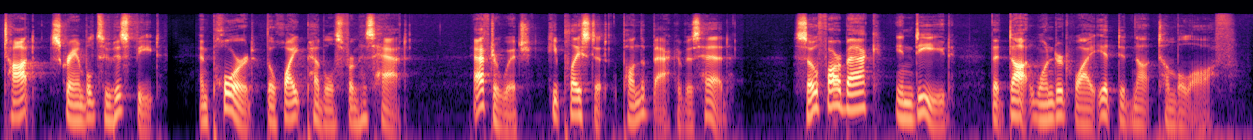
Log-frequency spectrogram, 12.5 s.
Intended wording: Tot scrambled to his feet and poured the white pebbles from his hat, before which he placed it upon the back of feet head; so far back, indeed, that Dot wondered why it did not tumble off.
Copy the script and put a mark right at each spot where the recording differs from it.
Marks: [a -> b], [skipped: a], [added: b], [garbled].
Tot scrambled to his feet and poured the white pebbles from his hat, [before -> after] which he placed it upon the back of [feet -> his] head; so far back, indeed, that Dot wondered why it did not tumble off.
